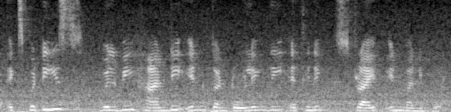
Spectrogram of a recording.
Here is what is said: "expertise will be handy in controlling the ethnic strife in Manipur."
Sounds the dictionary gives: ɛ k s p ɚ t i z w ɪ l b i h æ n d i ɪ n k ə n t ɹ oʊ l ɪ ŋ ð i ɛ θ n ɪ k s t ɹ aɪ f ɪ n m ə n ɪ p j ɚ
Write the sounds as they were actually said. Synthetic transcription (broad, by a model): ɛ k s p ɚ t i z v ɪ l b i h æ n d i ɪ n k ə n t ɹ oʊ l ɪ ŋ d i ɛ t n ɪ k s t ɹ aɪ p ɪ n m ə n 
